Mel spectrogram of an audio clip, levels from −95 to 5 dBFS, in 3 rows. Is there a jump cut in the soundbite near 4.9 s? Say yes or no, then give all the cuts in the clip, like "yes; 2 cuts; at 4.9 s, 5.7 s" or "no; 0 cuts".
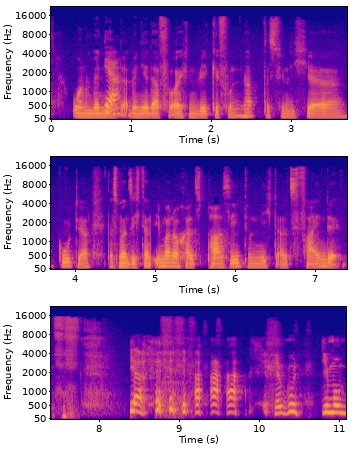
yes; 1 cut; at 4.9 s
